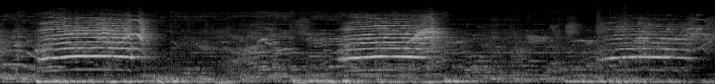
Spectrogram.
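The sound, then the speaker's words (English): Three loud, harsh squawks from sulfur-crested cockatoos at a bird party where pet birds are let out of their cages, each a drawn-out, wavering screech lasting about a second, spaced a couple of seconds apart over a low background murmur. “At today's bird party, I meet Triton, a sulfur-crested cockatoo.”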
